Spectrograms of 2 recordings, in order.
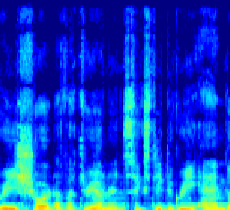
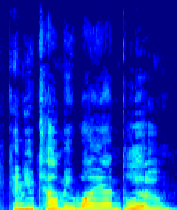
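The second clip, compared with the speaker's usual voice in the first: put-on high, childlike asking; innocent question; 10 semitones higher than usual. Blue ball asking red ball why it's blue, innocent high. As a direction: ask like a puzzled little kid.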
